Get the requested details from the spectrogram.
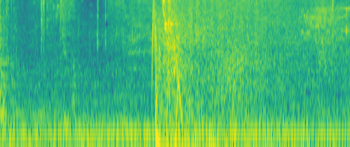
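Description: Electricity crackles and zaps loudly.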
